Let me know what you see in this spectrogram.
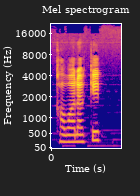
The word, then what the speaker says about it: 土器: 大山では厄除け開運になるという瓦け投げというのがあるんですが、瓦けというのは漢字で土器と書いて瓦けと読むんですが、私は今年後役なのでぜひやろうと思い大山寺に寄りました。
